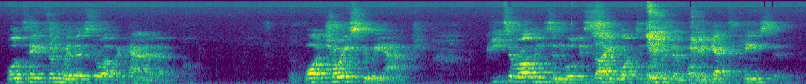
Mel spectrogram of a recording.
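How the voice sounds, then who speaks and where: An actor playing an authoritative officer on an emigrant ship in a stage play, formal and commanding. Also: male voice, a little high, a little fast, long pauses, natural voice. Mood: formal, firm. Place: theatre stage, picked up from afar. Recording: echoey hall, distant mic, faint noise.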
